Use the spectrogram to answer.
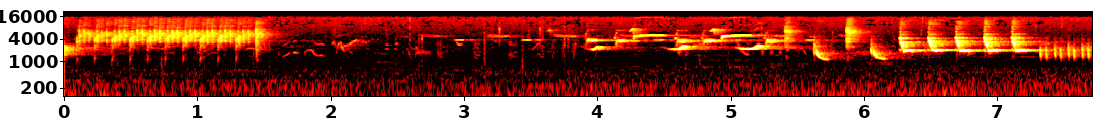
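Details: Nightingale song that opens with a dry buzzy rattle, pauses, then builds into a varied string of whistled notes, sharp chips and a sustained fluttering trill.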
